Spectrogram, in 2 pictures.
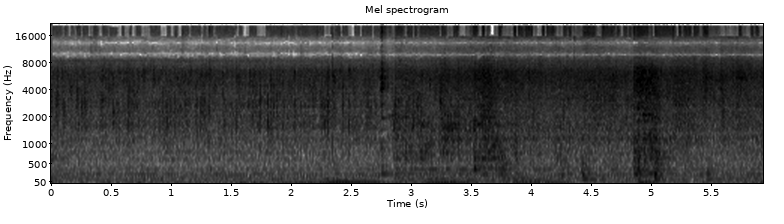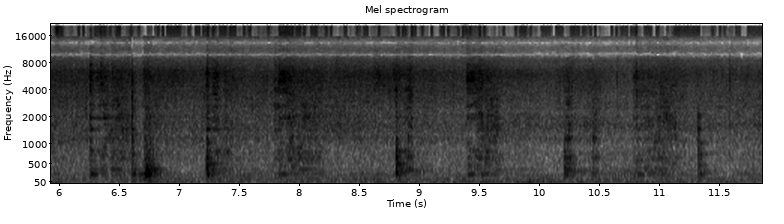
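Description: Onion paste and garlic paste frying in a pan where large prawns are cooking with coconut, a loud crackling sizzle broken by frequent sharp stirring scrapes, close up with no voices.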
